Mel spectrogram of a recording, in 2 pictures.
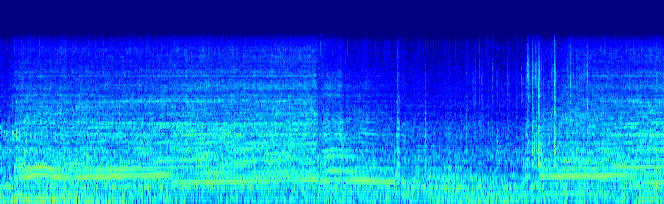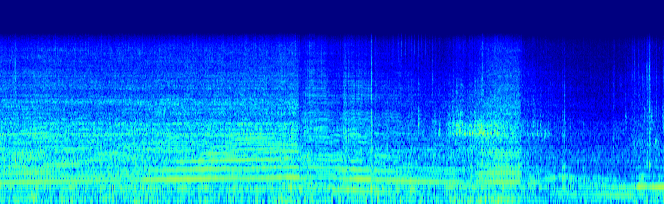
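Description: Eagle Talon's engine under hard acceleration on a track, heard inside the cabin. Its pitch climbs, drops back at gear changes about six and ten seconds in, climbs through a long pull, then falls as the car slows. A brief squeal comes near the end, before it climbs again.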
